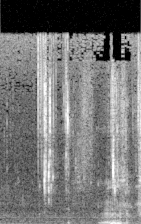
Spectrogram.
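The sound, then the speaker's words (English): A person imitates the lip smacking a partner makes first thing in the morning: three or four soft, wet smacks, irregularly spaced, with the last ones slightly fuller. No talking. “There might be, this sort of lip smacking.”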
